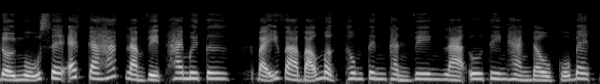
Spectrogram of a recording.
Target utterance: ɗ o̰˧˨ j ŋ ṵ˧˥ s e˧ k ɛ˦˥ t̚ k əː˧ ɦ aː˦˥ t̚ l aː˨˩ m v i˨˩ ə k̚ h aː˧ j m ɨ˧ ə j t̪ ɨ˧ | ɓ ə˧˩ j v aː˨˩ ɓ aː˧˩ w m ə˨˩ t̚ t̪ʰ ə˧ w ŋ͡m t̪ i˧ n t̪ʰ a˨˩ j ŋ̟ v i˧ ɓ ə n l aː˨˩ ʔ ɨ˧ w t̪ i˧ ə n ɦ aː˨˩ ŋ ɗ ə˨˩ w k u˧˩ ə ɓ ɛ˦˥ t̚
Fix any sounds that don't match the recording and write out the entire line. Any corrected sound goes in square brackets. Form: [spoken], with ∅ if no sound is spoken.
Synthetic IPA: ɗ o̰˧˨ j ŋ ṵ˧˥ s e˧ [ʔ] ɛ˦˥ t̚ k [aː˧] ɦ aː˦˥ t̚ l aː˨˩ m v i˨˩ ə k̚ h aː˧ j m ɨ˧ ə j t̪ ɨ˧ | ɓ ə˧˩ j v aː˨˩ ɓ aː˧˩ w m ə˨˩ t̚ t̪ʰ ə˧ w ŋ͡m t̪ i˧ n t̪ʰ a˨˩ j ŋ̟ v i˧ [∅] ə n l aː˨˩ ʔ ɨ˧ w t̪ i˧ ə n ɦ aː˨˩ ŋ ɗ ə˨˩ w k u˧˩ ə ɓ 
